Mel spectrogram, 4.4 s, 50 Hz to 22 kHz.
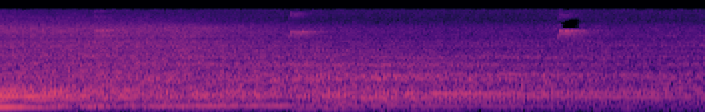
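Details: BMW M3-swapped car pulling hard in a fly-by with a smooth, even note and no stumbles or pops after misfire fixed; misfire was a dirty MAF, still running rich.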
